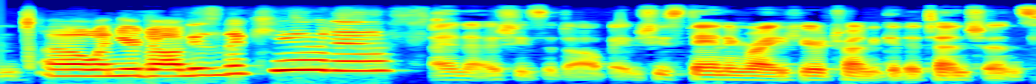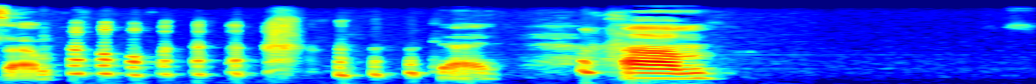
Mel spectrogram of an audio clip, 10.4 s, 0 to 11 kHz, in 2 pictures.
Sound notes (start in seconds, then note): 6.5 laughing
